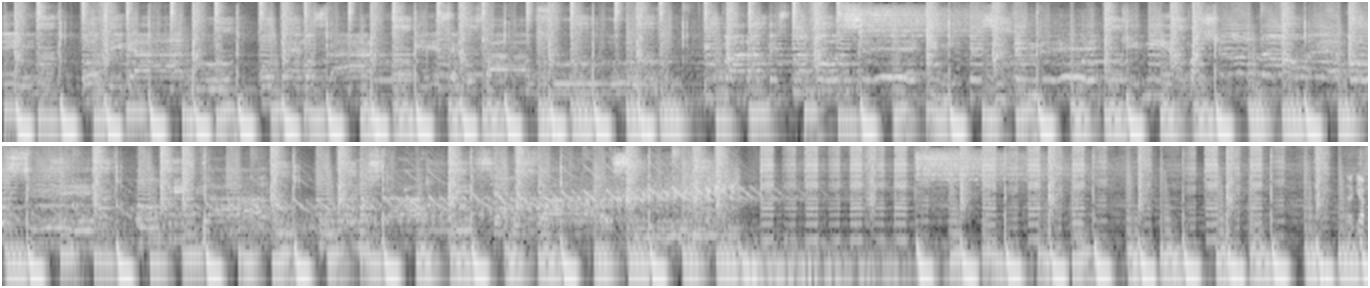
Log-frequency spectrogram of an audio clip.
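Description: A loud, full-band music track plays continuously on a radio show with a steady driving beat, bass, and bright melodic layers, with no talking over it.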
